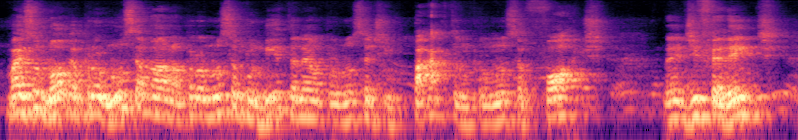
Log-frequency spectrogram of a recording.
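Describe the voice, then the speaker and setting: A man's voice: fairly high pitch, a little fast, darkish tone, far from the mic. A man with a Brazilian Portuguese accent who hosts a channel, chatting casually to viewers in a rambling way, with many restarts and tag questions. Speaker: YouTube channel host. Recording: echoey room, voice off-mic.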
